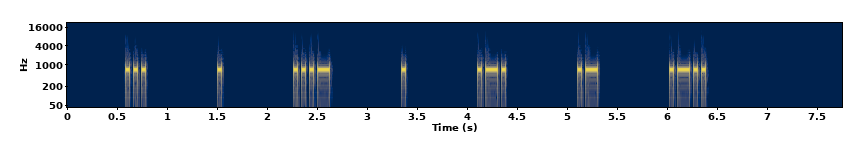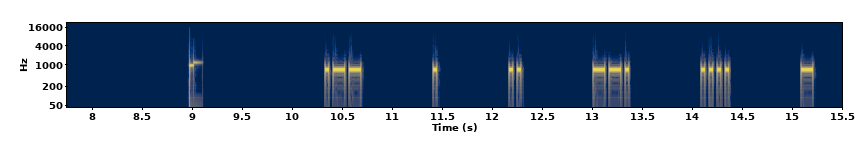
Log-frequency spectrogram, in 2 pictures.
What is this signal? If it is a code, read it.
Morse code, heard as a keyed tone, about 30 wpm, spaced as for 10 wpm, 700 Hz. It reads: SEVERAL WEIGHT
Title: 6x Character Spacing - Top 500 Words - 30wpm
